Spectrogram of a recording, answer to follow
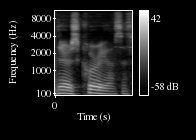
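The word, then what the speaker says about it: κύριος: are ours so the word right there is correos that's how you pronounce it from kurose which is supremacy but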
